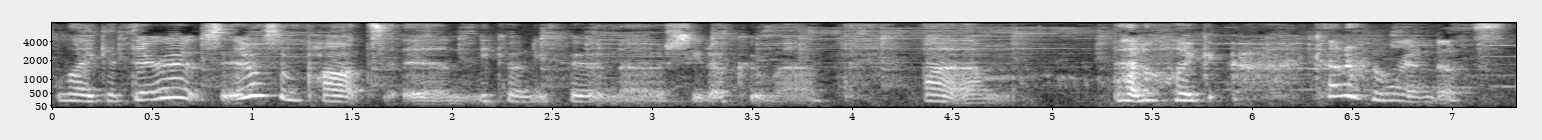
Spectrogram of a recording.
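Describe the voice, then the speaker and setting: A woman's voice: fairly high pitch, very animated, unhurried, darkish tone. A woman chatting casually and rambling as she works, giggly and self-deprecating. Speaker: streamer making visual novel artwork. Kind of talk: casual chat while working. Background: music playing behind the voice.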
